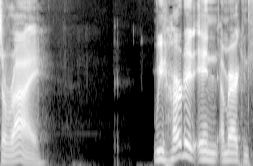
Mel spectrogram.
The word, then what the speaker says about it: Ari: Funny thing is, Anthony still says it incorrectly. – Thank you. – Though he claims James is wrong. Guys, it's Ari.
